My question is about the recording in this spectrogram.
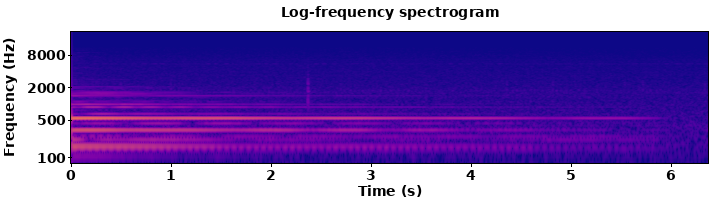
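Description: A final strummed guitar chord ringing out and slowly dying away, the higher strings fading first, until it is gone at the end of the song. There is a faint small tick about two and a half seconds in.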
